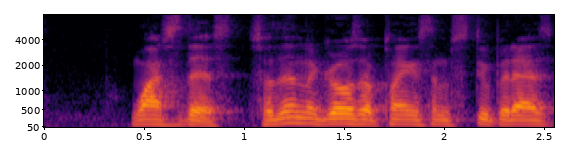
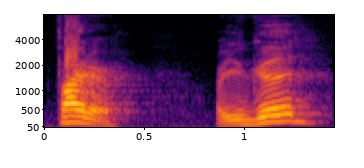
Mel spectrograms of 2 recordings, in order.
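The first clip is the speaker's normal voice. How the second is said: much louder barked check-in; referee shout; 5 semitones higher, 11 dB louder than usual. Retold or imitated. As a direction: call out over the crowd noise. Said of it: "the referee's like".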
